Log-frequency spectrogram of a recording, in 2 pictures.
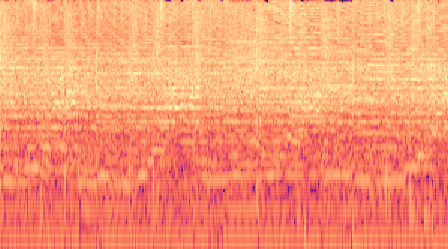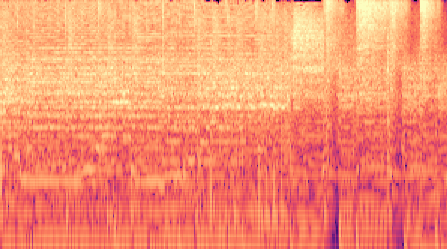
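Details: Loud heavy rock-style music with driving drums and distorted guitar plays throughout, with no animal sounds.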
